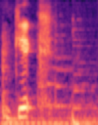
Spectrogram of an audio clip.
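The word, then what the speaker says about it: Ghhhk: It's just Gik, but it's spelled like Gahik, with 3 H's in the middle of a G and a K.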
